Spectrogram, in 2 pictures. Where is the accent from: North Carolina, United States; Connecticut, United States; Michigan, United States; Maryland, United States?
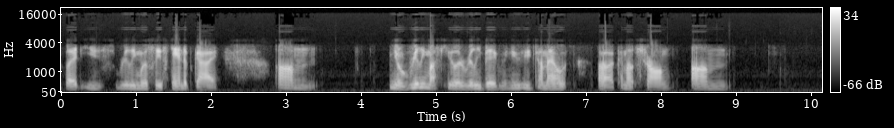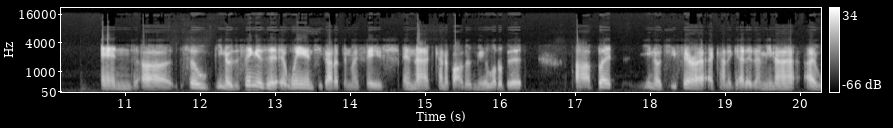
North Carolina, United States; Shelby; also born or lived in Chapel Hill, North Carolina; I'm from Shelby, North Carolina, which is a little bit outside of Charlotte.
